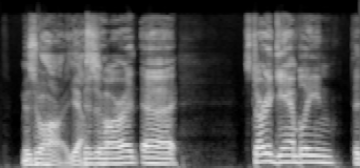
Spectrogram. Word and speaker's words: Mizuhara: His interpreter, Mizuhara, is that how you say it? Mizuhara, yes.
